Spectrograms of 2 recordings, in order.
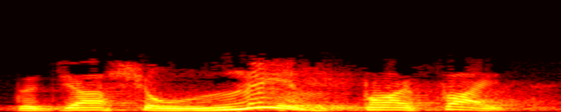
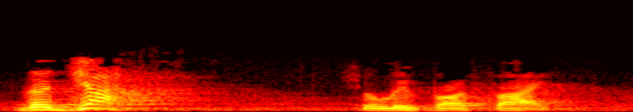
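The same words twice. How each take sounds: First: The stress falls on the word live. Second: The stress falls on the word just. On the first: Living rather than dying is the point. "because the questions here were life and death" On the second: Being justified is the point. "Because Galatians is dealing with those who are justified by faith"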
